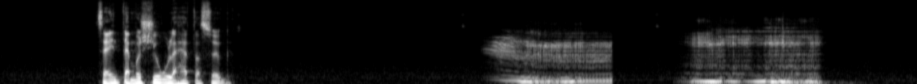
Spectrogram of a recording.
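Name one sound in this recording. A deer mating call bellows loudly several times.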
